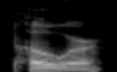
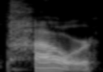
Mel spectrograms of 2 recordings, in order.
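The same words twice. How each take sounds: First: The vowel is a plain 'o' sound. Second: The vowel is the 'ow' sound. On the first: The speaker calls it wrong. "not the o sound" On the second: The speaker calls it right. "It's pow"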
